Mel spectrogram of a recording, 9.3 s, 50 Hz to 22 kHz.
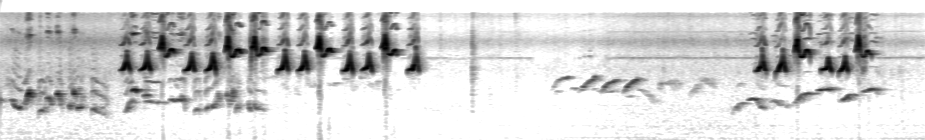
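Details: Cinereous tit giving a long rolling 'ngerol' song, meant for luring birds and tutoring caged birds; bursts of rapid, sharp high notes at about 1.5 per second, broken by a pause and a run of lower slurred whistles.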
